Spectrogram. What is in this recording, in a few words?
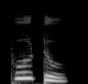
"ಪೂಟು", Kannada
